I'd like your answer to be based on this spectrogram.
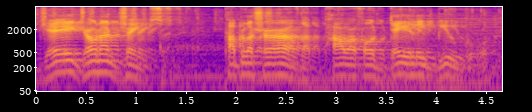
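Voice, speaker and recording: A man's voice: mid-range voice, normal speed, pushed and bright, distant mic, faint music behind. A man playing a portentous comic-book narrator, delivering scripted drama. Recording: roomy echo with faint noise.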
